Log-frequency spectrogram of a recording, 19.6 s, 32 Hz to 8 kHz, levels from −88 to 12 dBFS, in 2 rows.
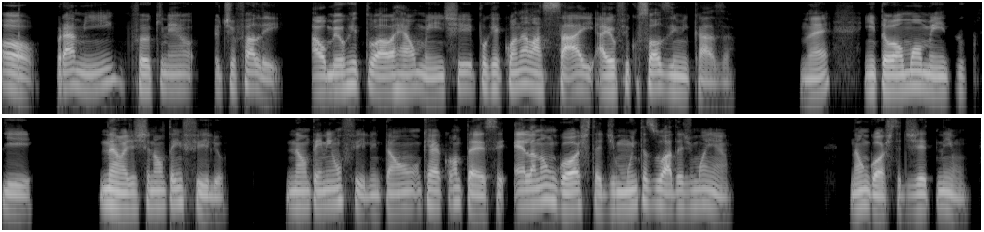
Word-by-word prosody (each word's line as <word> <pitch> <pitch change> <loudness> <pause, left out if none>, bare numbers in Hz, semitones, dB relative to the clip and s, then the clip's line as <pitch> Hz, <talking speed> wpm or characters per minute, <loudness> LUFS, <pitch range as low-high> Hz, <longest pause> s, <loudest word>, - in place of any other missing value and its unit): Ó, 115 -8 +4 0.2
pra - - +4
mim, 135 +7 -6
foi 115 - +1
o - - -8
que 120 +3 -8
nem 115 -1 -4
eu 115 -1 -7 0.2
eu 115 - -9
te 120 +3 -5
falei, 115 - -1 0.3
ao 110 0 +4
meu 115 +1 +2
ritual, 120 -5 +3
realmente 115 +1 -2
porque 125 0 -1
quando 130 +2 0
ela 130 -5 +4
sai, 115 -1 +3
aí 110 - +3
eu 110 - +5
fico 130 - -9
sozinho 115 -3 +2
em 100 - -3
casa, 80 0 -4 0.7
né, 95 +1 -1 0.3
então 115 0 +4
é - - +7
o 115 - +5
momento 115 -4 0
que 95 -3 -4 0.7
Não 120 -2 +5
a 105 - +3
gente 105 +2 -4
não 115 0 0
tem 125 +2 -2
filho, 90 -8 -4 0.6
não 110 0 -1
tem 110 0 -1
nenhum 120 +4 -1
filho, 95 -9 -7
então 105 +3 -3
o - - -10
que 120 - -4
que 115 - +5
acontece, 110 -6 -1
ela 115 +2 +4
não 140 +1 0
gosta 110 -1 +4
de 105 +2 -7
muita 115 +5 0
zoada 110 -3 +2
de 110 - -10
manhã. 110 -9 -5 1.2
Não 110 +3 0
gosta 95 -1 +1
de 95 - -13
jeito 100 +2 -1
nenhum. 95 -8 -3
115 Hz, 180 wpm, -23 LUFS, 105-120 Hz, 1.2 s, é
